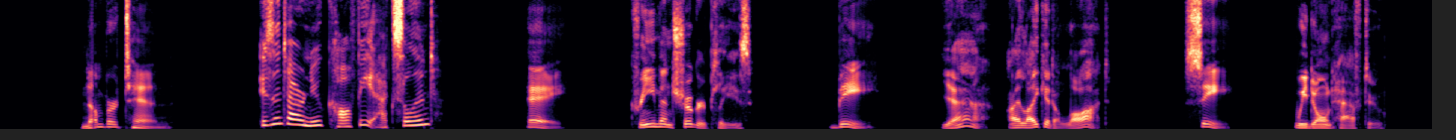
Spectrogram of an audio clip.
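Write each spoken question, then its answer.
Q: Isn't our new coffee excellent?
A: B: Yeah, I like it a lot.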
